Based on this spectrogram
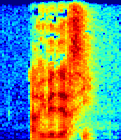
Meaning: farewell, goodbye, arrivederci
- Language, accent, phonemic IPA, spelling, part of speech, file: French, France, /a.ʁi.ve.dɛʁt.ʃi/, arrivederci, interjection, LL-Q150 (fra)-arrivederci.wav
